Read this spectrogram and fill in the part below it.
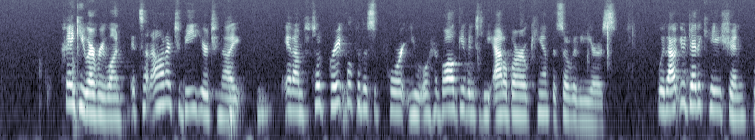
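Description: An older woman speaks calmly into a microphone.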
